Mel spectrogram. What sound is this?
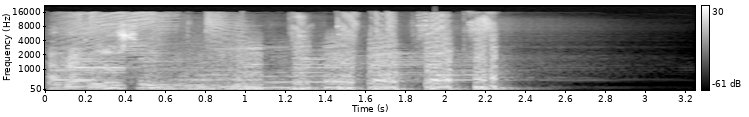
Another wee transformer sound
machine, Transformer, design, abstract, electric, robot, future, sfx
